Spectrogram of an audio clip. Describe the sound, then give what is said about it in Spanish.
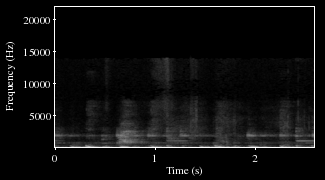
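A small female pet dog named Shania, in the background, makes a quick, steady run of short, low-pitched huffs and whimpers, about three per second, fairly soft and with no voices over them. “Esa que escuchan de fondo es mi perrita Shania, que está muy feliz porque ya va a cenar.”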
